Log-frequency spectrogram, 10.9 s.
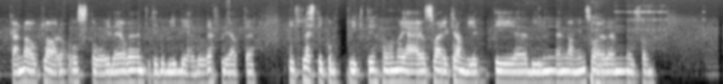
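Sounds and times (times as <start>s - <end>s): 
speech: 0.2s - 10.0s
doorbell ringing: 9.0s - 10.2s.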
